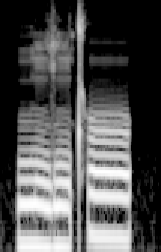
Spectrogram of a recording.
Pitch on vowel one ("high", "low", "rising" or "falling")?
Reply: low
